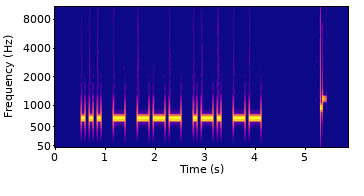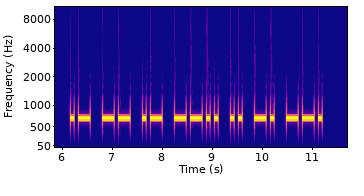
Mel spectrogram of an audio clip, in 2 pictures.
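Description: Morse code sent at about 15 words per minute, a word from a new-word drill of the top 1500 words: a steady mid-pitched tone keyed into short dots and longer dashes, in two bursts separated by a pause with a brief click. No voices.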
